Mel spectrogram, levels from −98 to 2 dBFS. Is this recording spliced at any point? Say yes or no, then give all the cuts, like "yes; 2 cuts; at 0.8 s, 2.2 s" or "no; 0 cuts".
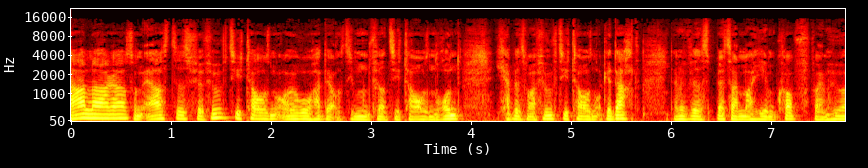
yes; 2 cuts; at 2.6 s, 5.3 s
